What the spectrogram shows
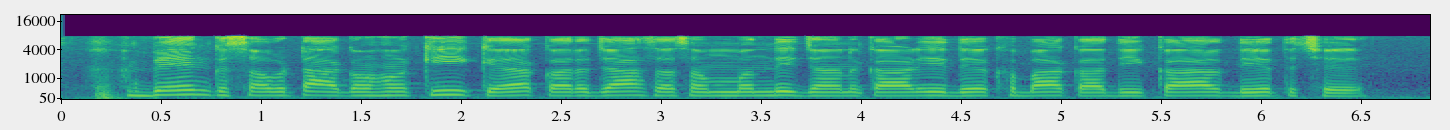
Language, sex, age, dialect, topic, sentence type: Maithili, male, 18-24, Bajjika, banking, statement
